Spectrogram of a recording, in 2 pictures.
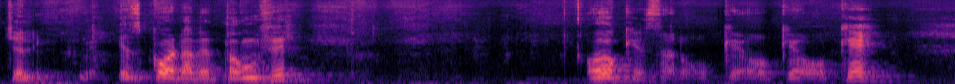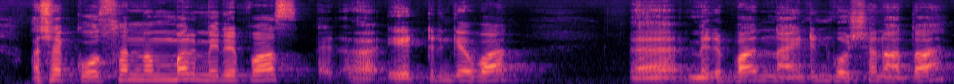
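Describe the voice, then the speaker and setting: A man teaching a physics exam-prep lesson, repeating key phrases slowly and stressing what matters for the exam. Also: sits high, darkish tone.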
